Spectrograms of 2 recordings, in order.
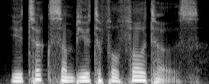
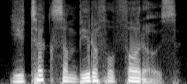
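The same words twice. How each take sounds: First: The middle Ts are crisp, clear T sounds. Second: The middle Ts are tapped, sounding like a D. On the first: The speaker calls it wrong. "notice how we did not say" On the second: The speaker calls it right. "some T's sound more like a D than T"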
